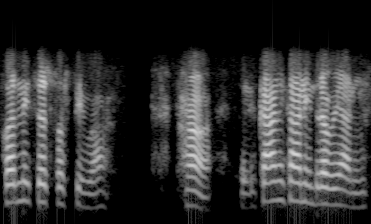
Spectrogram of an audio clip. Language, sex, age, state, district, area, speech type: Sanskrit, male, 18-30, Odisha, Bargarh, rural, conversation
